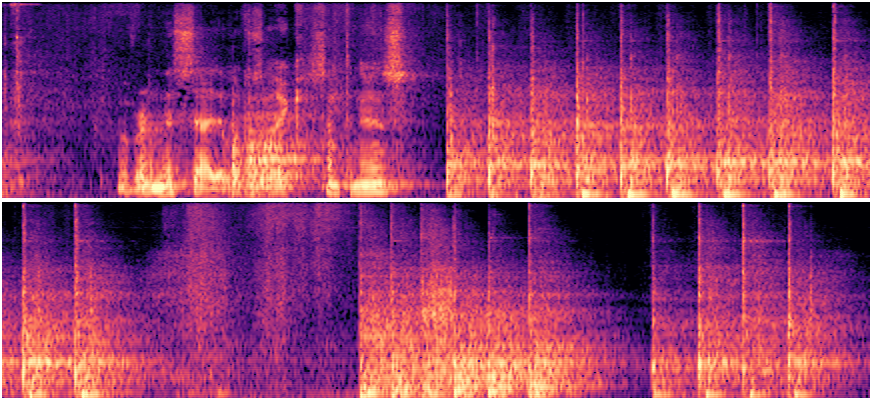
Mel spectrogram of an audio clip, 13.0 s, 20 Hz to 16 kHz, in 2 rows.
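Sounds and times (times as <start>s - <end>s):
rubber mallet pounding metal shaft: 3.3s - 7.5s, 9.2s - 12.9s.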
